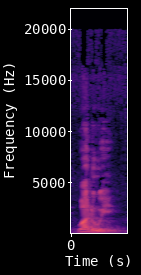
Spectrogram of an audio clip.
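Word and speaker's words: 悪い: And the word for bad in Japanese is wooi. Wooi. Wooi. So this sound in the middle is like between an R and an L.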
